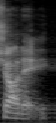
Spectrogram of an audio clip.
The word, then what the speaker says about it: Sade: talked about this artist out loud but uh Sade yes Sade yeah spelled black Sade but yeah pronounced shot a yes uh debut album dominant life uh I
